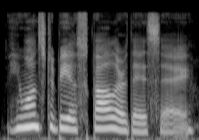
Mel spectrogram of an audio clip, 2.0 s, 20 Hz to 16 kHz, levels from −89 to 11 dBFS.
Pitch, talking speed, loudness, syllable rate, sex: 225 Hz, 240 wpm, -16 LUFS, 4.9 syllables/s, female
